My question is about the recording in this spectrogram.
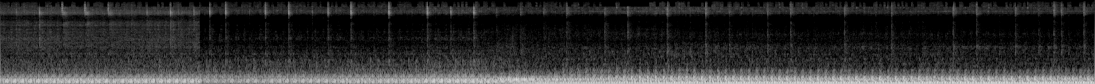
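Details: Kawasaki Brute Force 750 V-twin ATV engine idling and revving with a clattering tick that comes and goes; teardown found a blown crankshaft bearing.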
